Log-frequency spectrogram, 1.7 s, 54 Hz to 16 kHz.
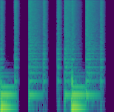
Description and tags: Analog Beats 2
Second analog drum loop using white noise
noise, dirty, beat, hat, old, drum, snare, loop, analog, kick, white, hi, school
